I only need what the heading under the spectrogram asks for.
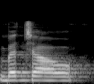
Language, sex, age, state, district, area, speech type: Hindi, male, 30-45, Uttar Pradesh, Sonbhadra, rural, read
